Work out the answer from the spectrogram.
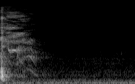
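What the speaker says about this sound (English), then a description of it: "If I talk too much, I get that occasional cough." One sharp cough, close and abrupt, followed by quiet, then a faint start of another sound at the end.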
